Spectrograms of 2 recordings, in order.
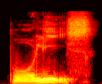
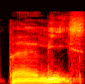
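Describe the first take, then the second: First: The first syllable has a full, unreduced vowel. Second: The first syllable is a reduced 'per' sound. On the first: The speaker calls it wrong. "not police" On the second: The speaker calls it right. "The sound of the word here is police"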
